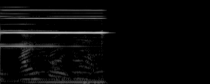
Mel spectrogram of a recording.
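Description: Public-address microphone feedback: a steady high-pitched squeal over a man's voice, with all sound cutting off abruptly about a second in.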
